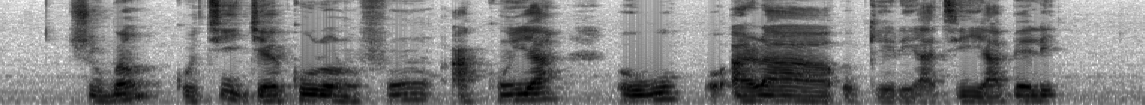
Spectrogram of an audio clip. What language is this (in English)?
Yoruba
